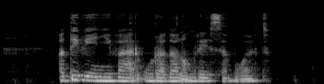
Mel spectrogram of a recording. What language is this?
Hungarian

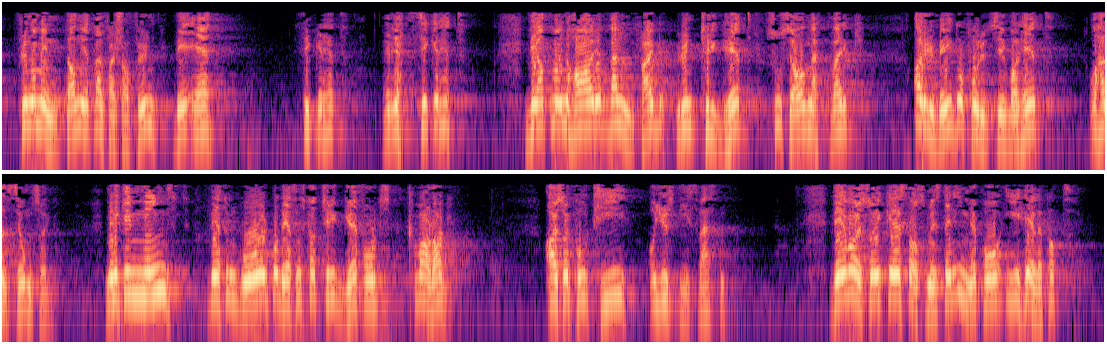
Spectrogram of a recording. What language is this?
Norwegian Bokmål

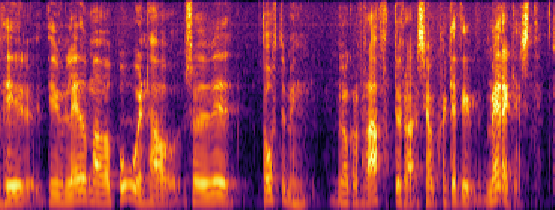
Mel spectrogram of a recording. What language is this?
Icelandic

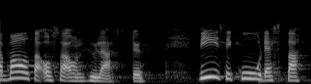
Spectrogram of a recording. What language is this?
Finnish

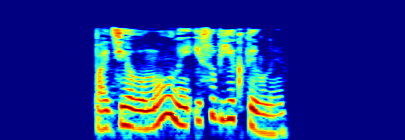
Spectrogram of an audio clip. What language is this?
Belarusian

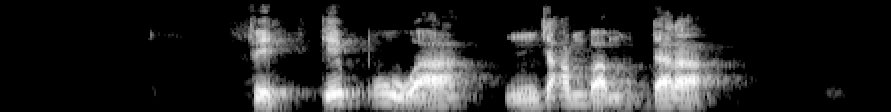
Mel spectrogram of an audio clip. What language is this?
Mbum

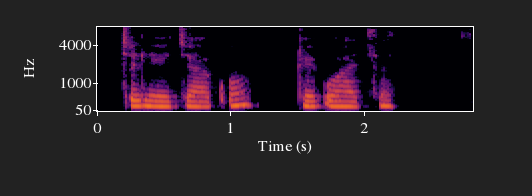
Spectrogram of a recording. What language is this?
Adyghe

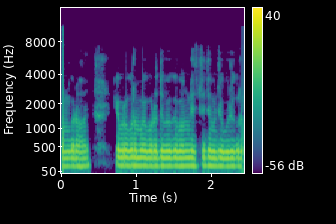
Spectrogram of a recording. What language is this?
Bangla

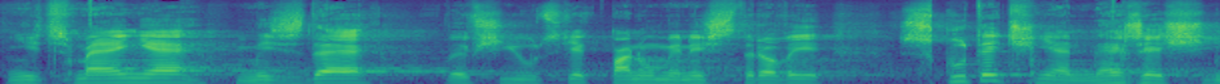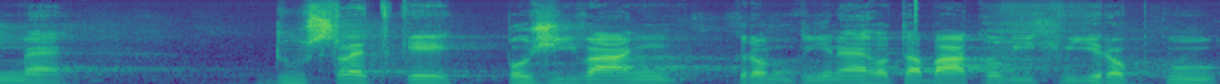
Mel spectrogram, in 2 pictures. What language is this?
Czech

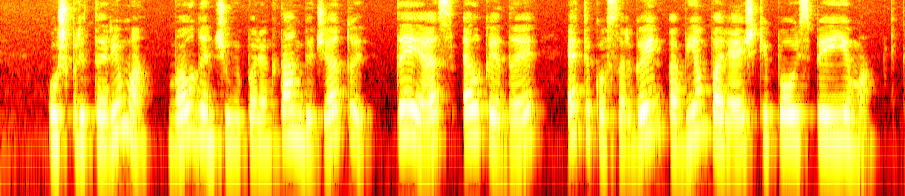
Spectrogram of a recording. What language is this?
Lithuanian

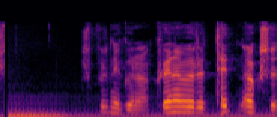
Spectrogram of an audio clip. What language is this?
Icelandic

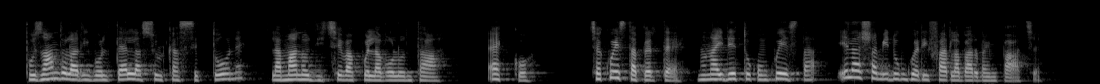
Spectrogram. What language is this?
Italian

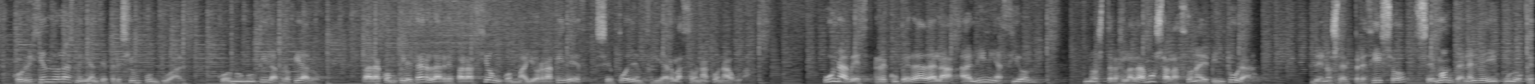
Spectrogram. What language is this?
Spanish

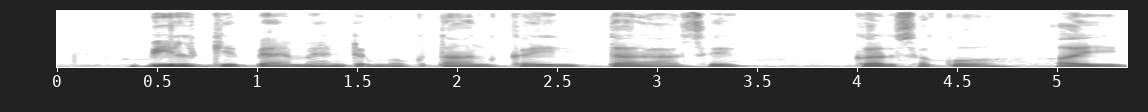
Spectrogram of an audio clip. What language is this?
Magahi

